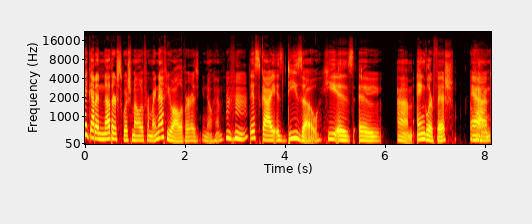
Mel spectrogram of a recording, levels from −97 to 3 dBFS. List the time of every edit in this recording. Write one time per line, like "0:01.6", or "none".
0:02.3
